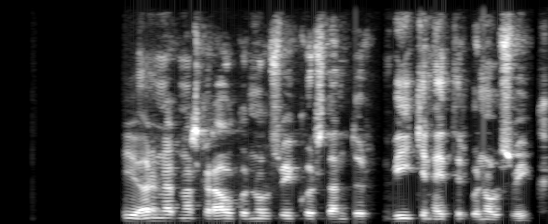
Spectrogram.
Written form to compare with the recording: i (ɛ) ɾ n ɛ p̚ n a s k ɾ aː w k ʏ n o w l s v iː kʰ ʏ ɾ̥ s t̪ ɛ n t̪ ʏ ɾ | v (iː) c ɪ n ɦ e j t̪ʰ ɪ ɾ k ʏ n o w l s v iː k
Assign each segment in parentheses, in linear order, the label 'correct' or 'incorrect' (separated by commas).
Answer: incorrect, correct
